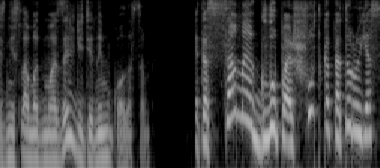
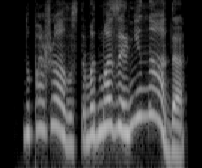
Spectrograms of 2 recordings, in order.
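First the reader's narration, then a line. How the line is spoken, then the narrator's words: Pleading. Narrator (Russian): взмолилась бедняжка Элизабет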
